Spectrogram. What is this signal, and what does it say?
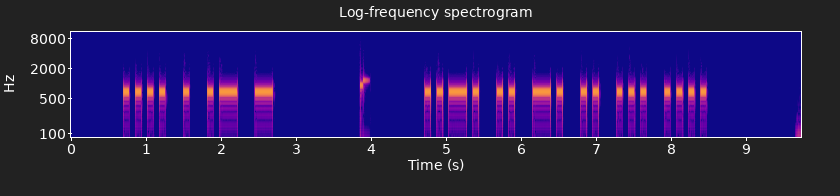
Morse code, heard as a keyed tone, about 15 wpm, 700 Hz. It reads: HEAT FINISH
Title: Sentences from Top 1000 Words - Review Part 3 - New Word Drill - 15wpm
